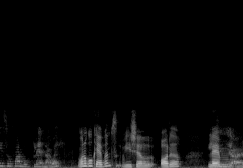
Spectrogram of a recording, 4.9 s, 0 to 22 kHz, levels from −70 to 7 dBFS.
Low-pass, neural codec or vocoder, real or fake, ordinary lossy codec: none; none; real; none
